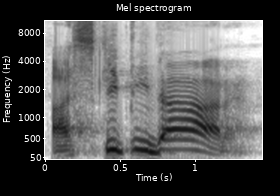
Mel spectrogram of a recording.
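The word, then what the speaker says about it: скипидар: Russian was just a revelation. It was the words that have an accent at the last syllable.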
